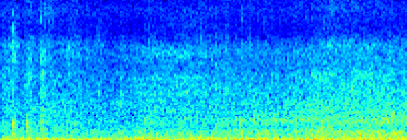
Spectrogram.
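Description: Steady low wind rumble on the action-camera microphone as a mountain bike rolls over loose gravel, with a few light crunches and ticks from the tyres and bike.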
